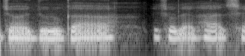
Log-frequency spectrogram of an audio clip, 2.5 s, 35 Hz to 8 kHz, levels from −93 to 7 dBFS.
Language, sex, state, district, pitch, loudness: Bengali, female, Tripura, Unakoti, 150 Hz, -15 LUFS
